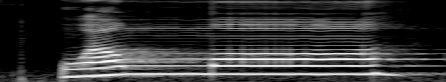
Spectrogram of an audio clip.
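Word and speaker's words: وَاللَّهُ: Wallah. Lam pada lafaz Allah dibunyikan secara tafkhim. Kenapa? Karena huruf sebelumnya barisnya fathah, maka bacanya tebal.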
